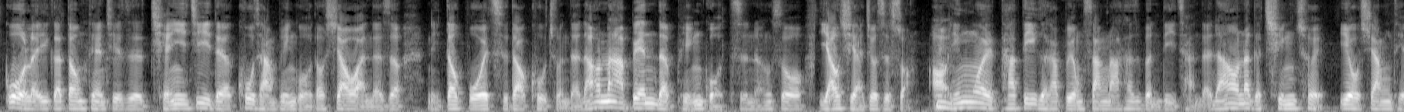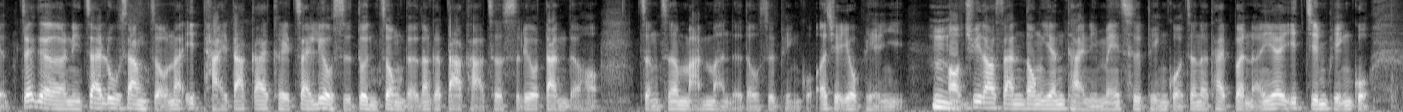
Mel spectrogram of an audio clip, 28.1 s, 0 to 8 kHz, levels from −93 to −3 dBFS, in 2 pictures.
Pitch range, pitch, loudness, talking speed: 95-115 Hz, 100 Hz, -17 LUFS, 300 characters per minute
